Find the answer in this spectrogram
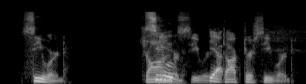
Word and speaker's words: Seward: And then there's a kind of a conversation with him and Jon Stewart. It's not Stewart, it's pronounced Seward.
